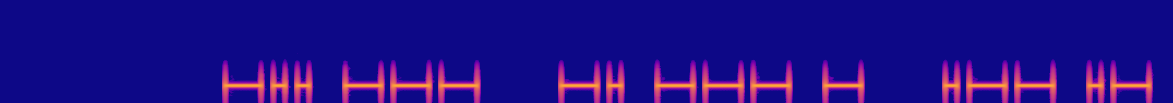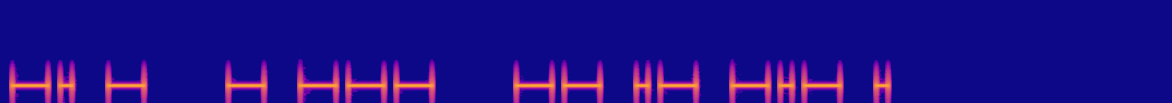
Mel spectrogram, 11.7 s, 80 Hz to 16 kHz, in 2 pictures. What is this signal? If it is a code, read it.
Morse code, heard as a keyed tone, about 20 wpm, 700 Hz. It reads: DO NOT WANT TO MAKE
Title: Sets of 5 Words Encore 20wpm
